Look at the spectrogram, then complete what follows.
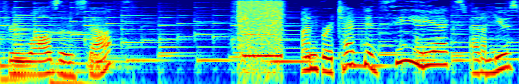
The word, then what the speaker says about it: CeX: walls and stuff unprotected cex Adam use the electronics games retailer whose name is pronounces sex I miss cex excellent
